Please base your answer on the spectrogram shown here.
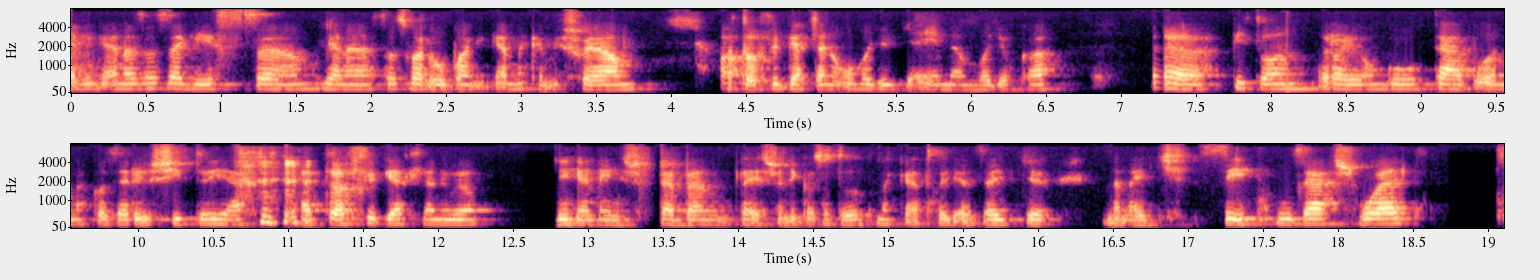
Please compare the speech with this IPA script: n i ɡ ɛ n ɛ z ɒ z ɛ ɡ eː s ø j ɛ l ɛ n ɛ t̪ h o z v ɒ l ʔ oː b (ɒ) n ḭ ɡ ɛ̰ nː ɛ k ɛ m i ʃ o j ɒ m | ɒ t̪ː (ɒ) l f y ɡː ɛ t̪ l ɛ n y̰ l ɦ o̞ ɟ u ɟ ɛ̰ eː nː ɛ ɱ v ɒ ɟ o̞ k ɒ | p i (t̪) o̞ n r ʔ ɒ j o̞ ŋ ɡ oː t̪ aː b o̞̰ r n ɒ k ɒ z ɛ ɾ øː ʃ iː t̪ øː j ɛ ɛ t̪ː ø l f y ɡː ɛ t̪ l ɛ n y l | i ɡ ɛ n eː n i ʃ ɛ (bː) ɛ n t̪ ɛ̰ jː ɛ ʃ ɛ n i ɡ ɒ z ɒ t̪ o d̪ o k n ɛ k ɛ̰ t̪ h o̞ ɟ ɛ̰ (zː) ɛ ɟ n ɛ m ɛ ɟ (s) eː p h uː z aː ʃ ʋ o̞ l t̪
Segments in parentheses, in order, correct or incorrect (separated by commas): correct, incorrect, correct, correct, incorrect, correct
